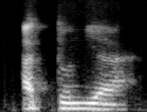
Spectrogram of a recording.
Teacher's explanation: Dia nggak dibaca dengung, soalnya satu kata, nun sukun bertemu ya.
